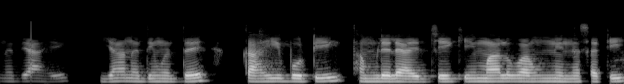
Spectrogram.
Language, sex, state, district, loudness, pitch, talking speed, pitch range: Marathi, male, Maharashtra, Pune, -20 LUFS, 140 Hz, 135 wpm, 140-145 Hz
